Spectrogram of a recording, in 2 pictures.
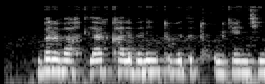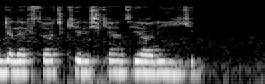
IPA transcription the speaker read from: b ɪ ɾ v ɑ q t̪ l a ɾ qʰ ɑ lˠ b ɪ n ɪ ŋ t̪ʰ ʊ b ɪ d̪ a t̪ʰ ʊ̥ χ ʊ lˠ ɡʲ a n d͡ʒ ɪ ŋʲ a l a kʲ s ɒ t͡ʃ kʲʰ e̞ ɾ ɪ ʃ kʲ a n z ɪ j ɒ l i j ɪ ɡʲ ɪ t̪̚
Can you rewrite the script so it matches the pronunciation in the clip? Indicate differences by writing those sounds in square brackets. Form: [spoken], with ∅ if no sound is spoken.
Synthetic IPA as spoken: b ɪ ɾ v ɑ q t̪ l a ɾ qʰ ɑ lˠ b ɪ n ɪ ŋ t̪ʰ ʊ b ɪ d̪ a t̪ʰ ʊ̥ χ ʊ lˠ ɡʲ a n d͡ʒ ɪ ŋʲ a l a kʲ s ɒ t͡ʃ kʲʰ e̞ [l] ɪ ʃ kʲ a n z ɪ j ɒ l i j ɪ ɡʲ ɪ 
